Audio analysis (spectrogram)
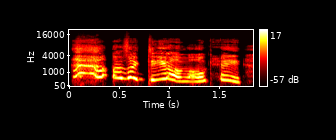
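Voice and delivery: high, loud, slowed stunned reaction; mock shock. Retelling her husband's harsh rating with mock shock. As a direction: act floored by his rating.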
